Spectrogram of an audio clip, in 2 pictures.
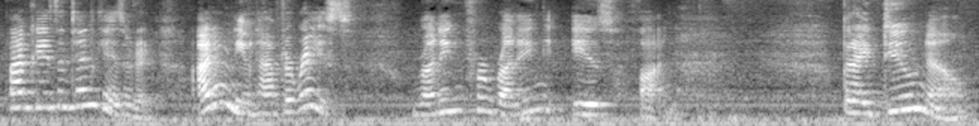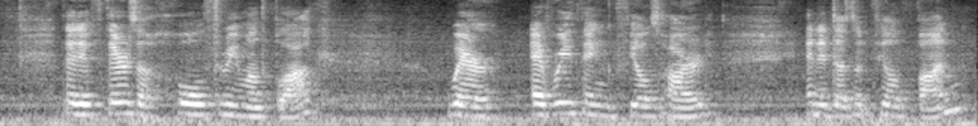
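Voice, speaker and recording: Lady vlogger just talking candidly, medium pitch, thinking out loud, pretty noisy background. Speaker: vlogger and amateur runner. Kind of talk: casual, candid vlog chat.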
